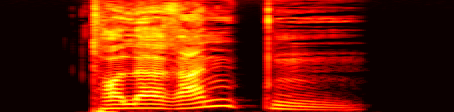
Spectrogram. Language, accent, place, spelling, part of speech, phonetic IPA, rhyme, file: German, Germany, Berlin, toleranten, adjective, [toləˈʁantn̩], -antn̩, De-toleranten.ogg
- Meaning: inflection of tolerant: 1. strong genitive masculine/neuter singular 2. weak/mixed genitive/dative all-gender singular 3. strong/weak/mixed accusative masculine singular 4. strong dative plural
